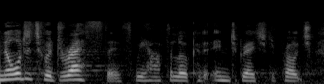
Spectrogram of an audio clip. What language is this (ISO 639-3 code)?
eng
